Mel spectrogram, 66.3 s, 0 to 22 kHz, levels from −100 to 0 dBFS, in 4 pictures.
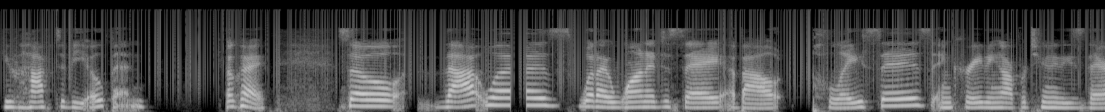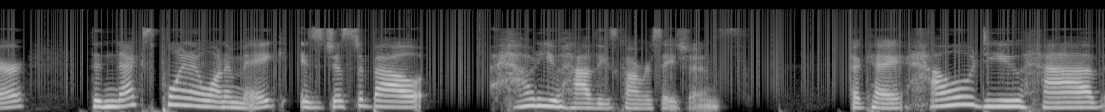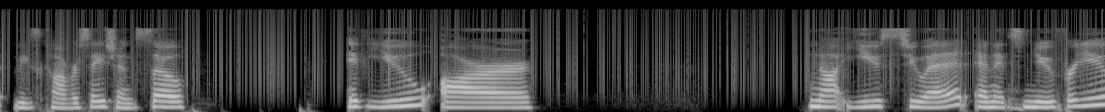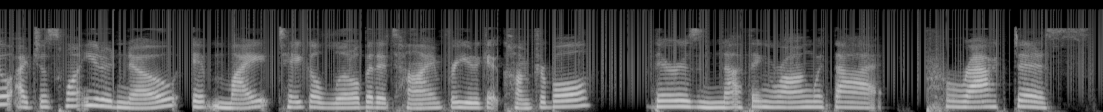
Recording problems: garbled, watery; badly; nothing above 7.5 kHz
wrong speed, natural pitch; too slow; 0.5 times normal speed
crackle, like an old record; faint; 20 dB below the speech
audio freezing; at 7.5 s

